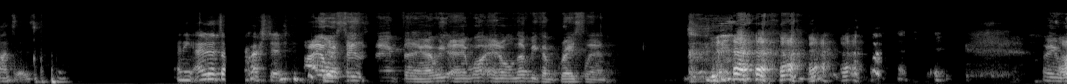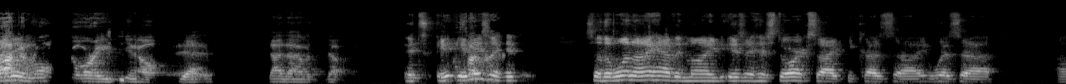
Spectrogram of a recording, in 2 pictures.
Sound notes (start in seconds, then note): 6.9 group laughter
